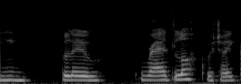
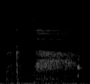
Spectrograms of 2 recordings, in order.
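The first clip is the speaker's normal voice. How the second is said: hushed, breathless look at that; awed whisper; 20 dB quieter than usual. Real, not acted. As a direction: whisper in awe at the colour. Marvelling at dark blue swatch.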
